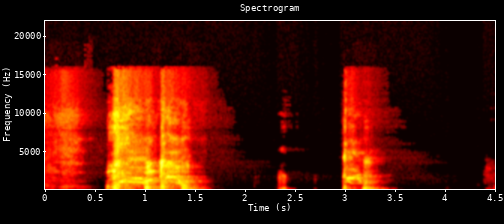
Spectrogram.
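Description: A close, loud coughing fit: a harsh burst of several rapid coughs, a pause, a short single cough, then another raspy pair, with no talking.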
